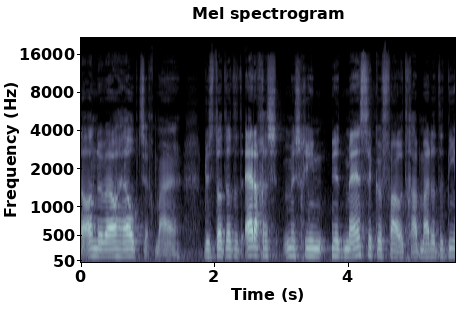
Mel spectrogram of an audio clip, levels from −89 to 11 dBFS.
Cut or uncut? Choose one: cut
